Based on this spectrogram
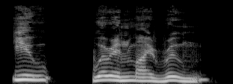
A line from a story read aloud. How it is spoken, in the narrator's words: he said thickly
